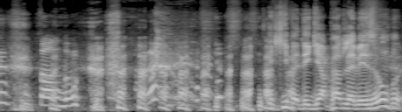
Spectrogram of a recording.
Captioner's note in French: Rires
